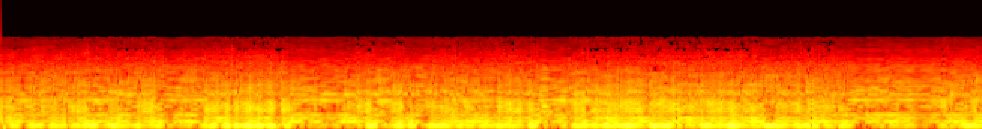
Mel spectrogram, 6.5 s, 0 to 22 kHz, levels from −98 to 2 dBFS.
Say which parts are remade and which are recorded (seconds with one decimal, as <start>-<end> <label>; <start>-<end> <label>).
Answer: 0.0-6.5 remade

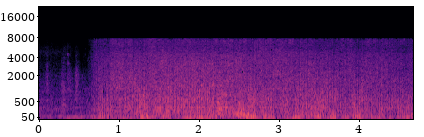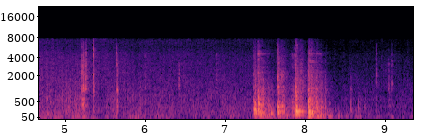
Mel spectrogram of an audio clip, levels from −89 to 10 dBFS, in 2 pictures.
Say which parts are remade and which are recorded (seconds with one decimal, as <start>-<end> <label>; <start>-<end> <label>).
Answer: 0.0-9.4 recorded

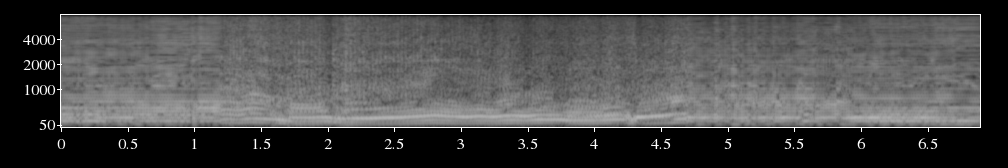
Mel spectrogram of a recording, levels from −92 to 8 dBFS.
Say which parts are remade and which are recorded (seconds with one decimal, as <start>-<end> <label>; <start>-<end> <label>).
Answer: 0.0-1.2 remade; 1.2-4.7 recorded; 4.7-6.9 remade

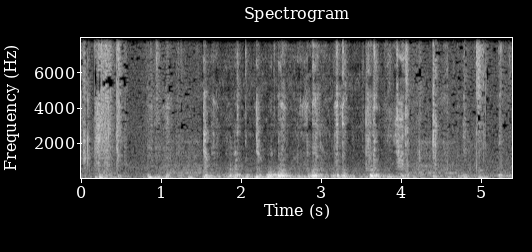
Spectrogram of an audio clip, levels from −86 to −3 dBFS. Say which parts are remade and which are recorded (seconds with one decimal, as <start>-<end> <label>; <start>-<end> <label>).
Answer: 0.0-1.5 recorded; 1.5-4.1 remade; 4.1-5.4 recorded

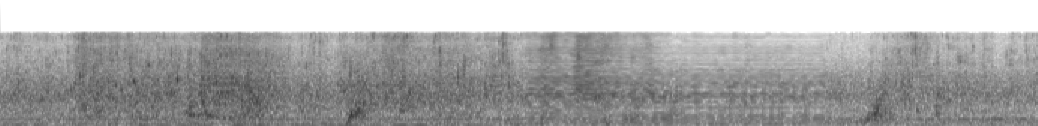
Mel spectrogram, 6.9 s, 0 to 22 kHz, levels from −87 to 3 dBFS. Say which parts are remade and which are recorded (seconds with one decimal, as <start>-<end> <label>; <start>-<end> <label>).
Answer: 0.0-3.5 recorded; 3.5-5.5 remade; 5.5-6.9 recorded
